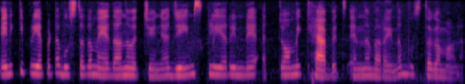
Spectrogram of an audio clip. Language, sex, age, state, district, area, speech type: Malayalam, female, 18-30, Kerala, Thiruvananthapuram, urban, spontaneous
